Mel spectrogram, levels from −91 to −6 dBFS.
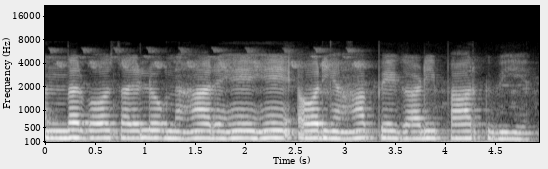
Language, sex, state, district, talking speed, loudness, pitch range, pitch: Hindi, female, Uttar Pradesh, Lalitpur, 170 wpm, -17 LUFS, 200-210 Hz, 205 Hz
